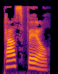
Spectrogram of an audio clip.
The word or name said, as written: pass-fail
